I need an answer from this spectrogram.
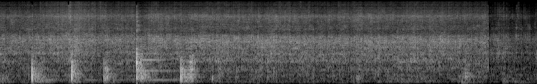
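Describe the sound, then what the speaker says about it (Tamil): Ginger paste sautéing in a pan for a Tamil-style chicken curry, a steady close sizzle with a few sharp clinks of a spoon against the pan early on, fading slightly near the end; no talking. "கொஞ்சம் பச்சை வாசனை போகிற அளவுக்கு வதக்கிடலாம்"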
